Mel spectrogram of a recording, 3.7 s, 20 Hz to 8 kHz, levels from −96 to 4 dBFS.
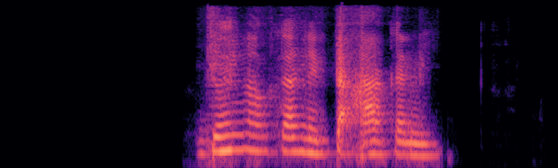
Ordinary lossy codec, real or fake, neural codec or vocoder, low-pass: AAC, 32 kbps; fake; codec, 16 kHz in and 24 kHz out, 0.6 kbps, FireRedTTS-2 codec; 7.2 kHz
